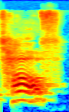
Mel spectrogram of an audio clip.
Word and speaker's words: tough: Well, tough, well, we don't know when to actually pronounce GH as fit sound. Here, we didn't pronounce it in light in the first place, but here we pronounce it f.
